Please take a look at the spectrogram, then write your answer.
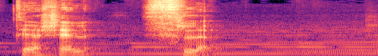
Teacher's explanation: avec un TH qui a la langue entre les dents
